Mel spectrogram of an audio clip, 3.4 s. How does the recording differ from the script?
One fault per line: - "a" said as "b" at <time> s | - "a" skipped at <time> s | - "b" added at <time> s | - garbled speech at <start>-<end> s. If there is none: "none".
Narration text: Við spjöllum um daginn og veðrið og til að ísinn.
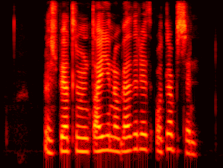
none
